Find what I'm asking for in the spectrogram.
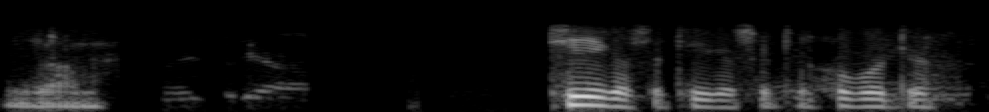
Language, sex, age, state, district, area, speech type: Assamese, male, 30-45, Assam, Goalpara, urban, conversation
